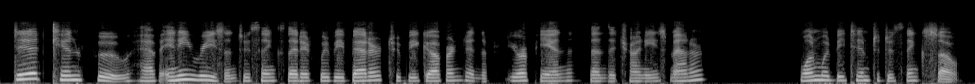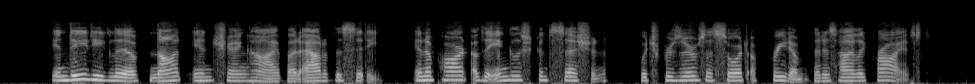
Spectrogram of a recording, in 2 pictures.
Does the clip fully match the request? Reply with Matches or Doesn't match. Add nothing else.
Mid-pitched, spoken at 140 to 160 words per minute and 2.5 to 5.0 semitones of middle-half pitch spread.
Doesn't match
